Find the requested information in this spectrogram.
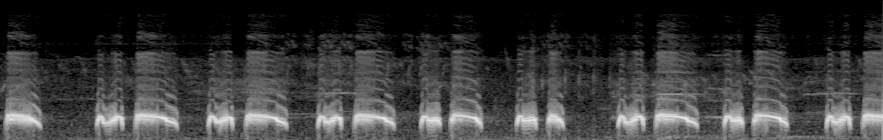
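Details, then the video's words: Repeated cooing of a spotted dove played to excite decoy birds: about eight two-part phrases, a brief warbled coo then a longer descending note, delivered steadily over eleven seconds with no other sounds. "Cu Gáy Thúc Gù Gáy Cực Phê Kích Mồi Tập Bổi Quá Hay"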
